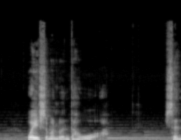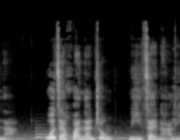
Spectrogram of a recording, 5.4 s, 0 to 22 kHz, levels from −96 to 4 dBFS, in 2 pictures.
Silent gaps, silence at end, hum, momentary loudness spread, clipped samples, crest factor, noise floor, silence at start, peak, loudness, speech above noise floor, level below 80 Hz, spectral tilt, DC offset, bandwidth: none; 0 s; none; 23 LU; under 0.1%; 20 dB; -43 dBFS; 0.4 s; 0 dBFS; -20 LUFS; 24 dB; -64 dBFS; -5 dB/octave; under 0.1%; 18.5 kHz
